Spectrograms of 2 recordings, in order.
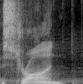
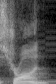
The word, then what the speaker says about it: Strawn: It is Strawn. Strawn. Like Strong but without the G. Strawn.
